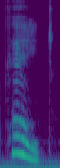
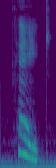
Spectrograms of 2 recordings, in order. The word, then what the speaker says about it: Kate: Например, Kate, и на конце не читаем, а гласный читаем так, как он называется в алфавите. Kate, имя Kate. Pete, имя Pete.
